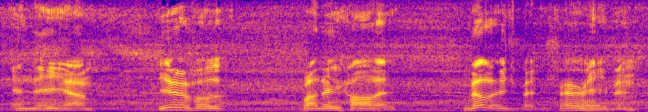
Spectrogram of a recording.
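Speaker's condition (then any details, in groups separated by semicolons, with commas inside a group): Oral cancer; base of tongue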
